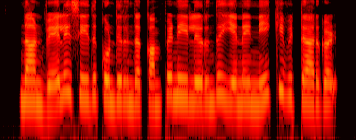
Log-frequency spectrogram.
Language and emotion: Tamil, sad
